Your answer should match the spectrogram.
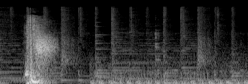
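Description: A single whip-like swish sound effect, sweeping quickly down from high to low about a quarter second in, just as the music cuts off. It is followed by a low, steady background rumble.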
